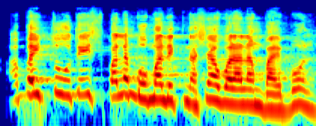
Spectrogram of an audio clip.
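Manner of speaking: ordinary delivery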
